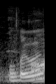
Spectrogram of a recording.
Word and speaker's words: Lewes: Lewis? Awesome. You were struggling with Lewis? – Well, it's spelled not a way that you would think. – L-E-W-E-S.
